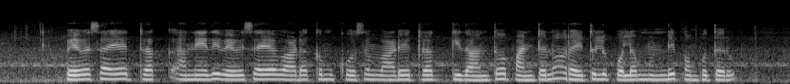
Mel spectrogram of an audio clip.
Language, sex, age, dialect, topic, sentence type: Telugu, female, 25-30, Telangana, agriculture, statement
